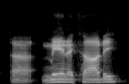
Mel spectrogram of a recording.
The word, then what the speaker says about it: manicotti: But is it shameful that I don't know what how do you pronounce that one more time, if you don't mind? Manicotti.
